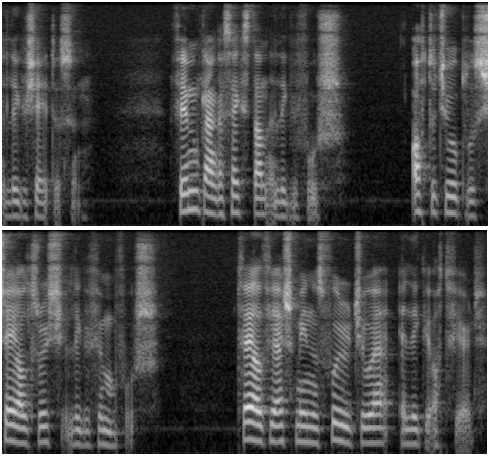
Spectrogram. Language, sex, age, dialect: Faroese, female, 15-35, Suðurstreymoy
